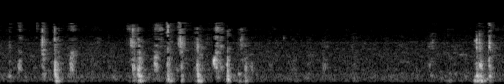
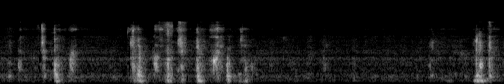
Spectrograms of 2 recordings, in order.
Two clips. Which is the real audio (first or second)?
first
